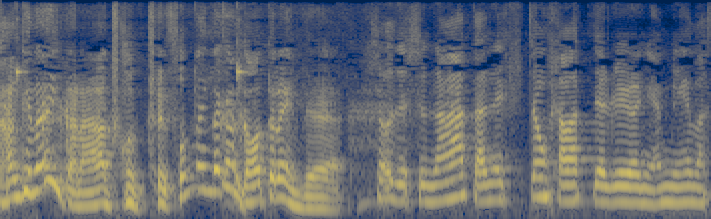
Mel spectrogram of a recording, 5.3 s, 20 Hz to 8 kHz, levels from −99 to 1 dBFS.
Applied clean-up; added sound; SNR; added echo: neural mask model Resemble Enhance denoiser.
